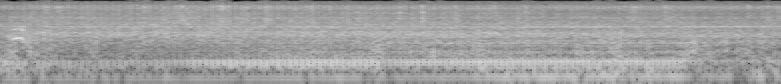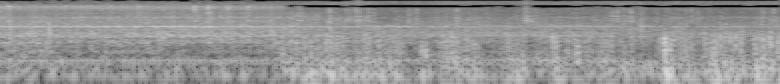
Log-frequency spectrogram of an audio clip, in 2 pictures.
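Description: A road vehicle's engine running with a steady low hum, which drops away about four seconds in, leaving rougher road noise with a few sharp knocks near the end.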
